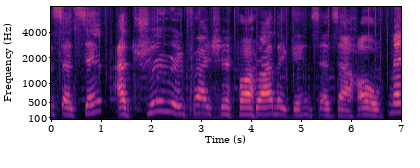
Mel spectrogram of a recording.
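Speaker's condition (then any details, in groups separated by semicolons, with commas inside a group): Cerebral palsy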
